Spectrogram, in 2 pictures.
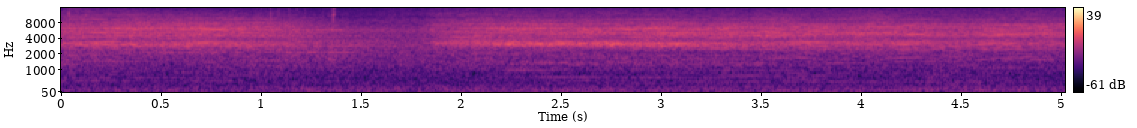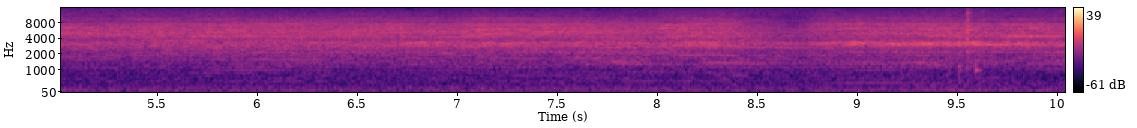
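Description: Steady machine noise: a constant hiss over a low hum, dipping briefly about a second and a half in.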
